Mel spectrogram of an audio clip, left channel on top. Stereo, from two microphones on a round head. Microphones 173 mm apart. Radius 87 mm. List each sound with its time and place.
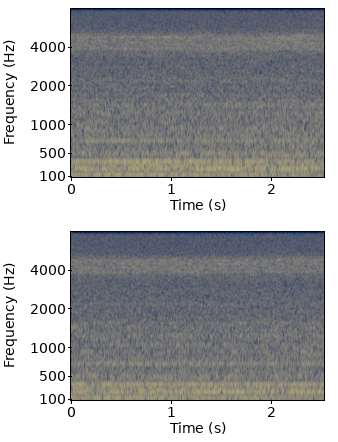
Only background noise.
